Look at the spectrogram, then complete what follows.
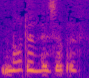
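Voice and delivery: high squealed protest; child's squeal. A narrator's reading. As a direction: squeal it like a little girl. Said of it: "squealed Elizabeth".

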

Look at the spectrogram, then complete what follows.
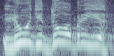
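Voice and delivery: high, slow falsetto, trembling with agitation; quavering falsetto. A narrator's reading. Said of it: "прогласил он дребезжащим от волнения фальцетом".

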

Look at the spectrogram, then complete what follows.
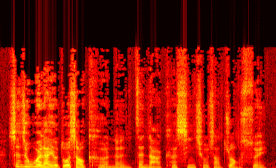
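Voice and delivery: ordinary talk, nothing marked

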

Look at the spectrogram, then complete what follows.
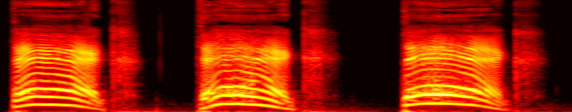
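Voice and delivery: high, drawn-out wail like a steamship siren; straining yell. A narrator's reading. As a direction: belt out the name as a loud, high chant. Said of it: "напрягся и завопил".

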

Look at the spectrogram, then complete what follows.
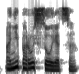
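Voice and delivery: plain reading voice

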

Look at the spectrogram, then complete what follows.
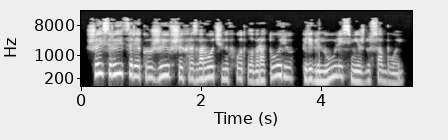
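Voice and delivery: ordinary delivery, nothing marked

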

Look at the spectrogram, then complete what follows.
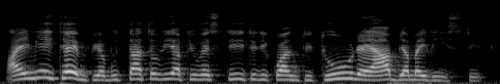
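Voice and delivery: loud, indignant retort; furious growl. Acted. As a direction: keep the anger going, loudly. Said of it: "ringhiò furiosamente Ben Dollard".

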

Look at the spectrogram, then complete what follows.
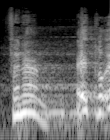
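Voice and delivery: normal talking voice

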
